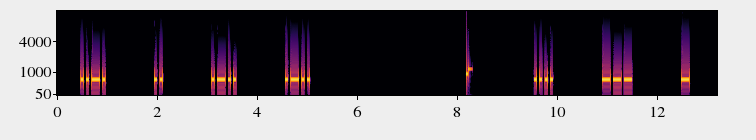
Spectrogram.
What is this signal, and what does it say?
Morse code, heard as a keyed tone, about 22 wpm, spaced as for 8 wpm, 700 Hz. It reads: FILL HOT
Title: 6x Character Spacing - Top 500 Words - 22wpm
